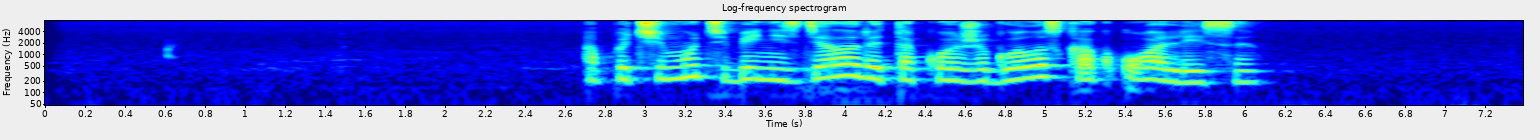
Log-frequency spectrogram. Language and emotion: Russian, neutral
